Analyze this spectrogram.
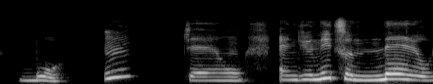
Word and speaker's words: jẹun: So bo, bo, coming, lo, going, jẹun, eating, mo jẹun, mo jẹun.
